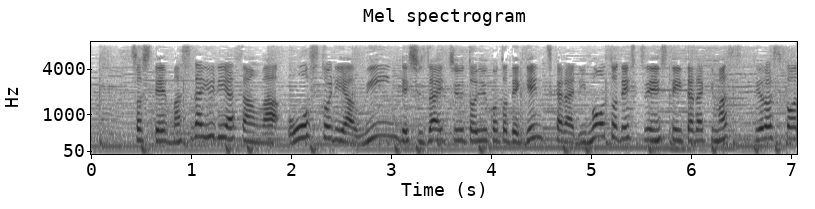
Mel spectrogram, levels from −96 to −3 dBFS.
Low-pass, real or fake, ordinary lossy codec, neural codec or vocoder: 7.2 kHz; real; none; none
